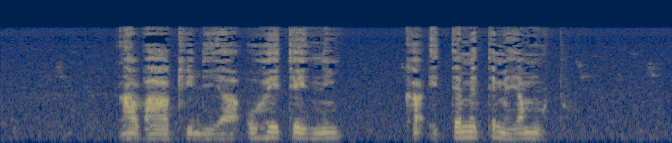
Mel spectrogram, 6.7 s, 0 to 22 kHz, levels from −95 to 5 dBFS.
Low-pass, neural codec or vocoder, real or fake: 10.8 kHz; none; real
